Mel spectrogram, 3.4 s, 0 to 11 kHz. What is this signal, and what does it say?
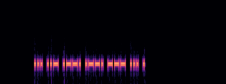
Morse code, heard as a keyed tone, about 52 wpm, 700 Hz. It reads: SUPPOSE
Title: Seven Letter Words - 50wpm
